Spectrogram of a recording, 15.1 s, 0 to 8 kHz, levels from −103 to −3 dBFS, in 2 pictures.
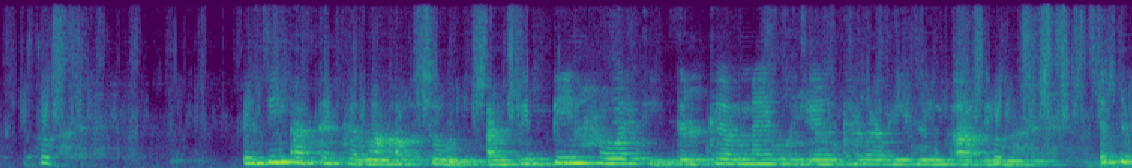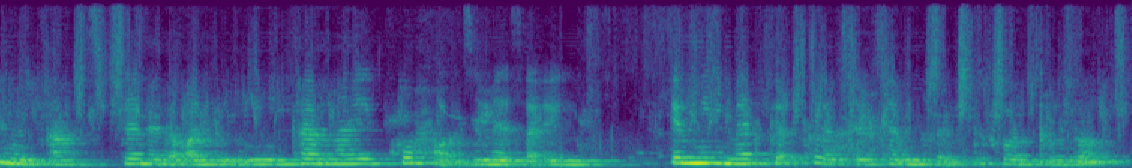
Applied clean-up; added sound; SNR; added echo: neural separator model SepFormer DNS4.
